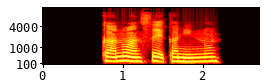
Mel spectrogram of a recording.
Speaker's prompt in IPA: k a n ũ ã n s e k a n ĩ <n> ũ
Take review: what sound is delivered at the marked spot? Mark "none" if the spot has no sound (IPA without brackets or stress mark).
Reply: n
